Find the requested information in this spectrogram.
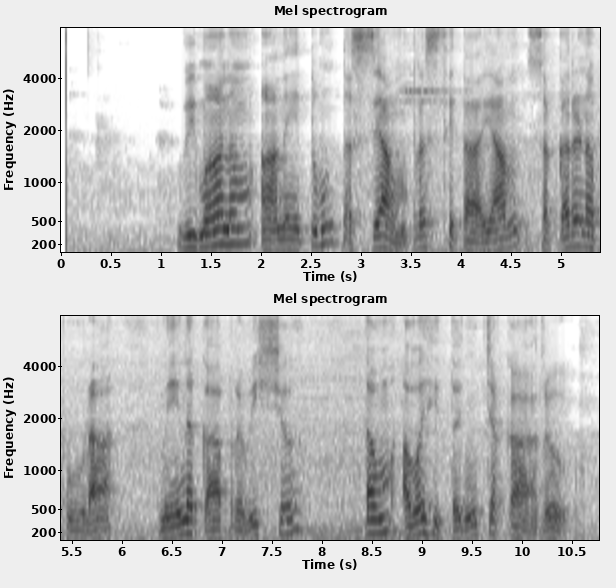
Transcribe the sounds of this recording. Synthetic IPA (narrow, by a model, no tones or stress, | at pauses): ʋimaːnɐmaːneːt̪umt̪ɐsjaːmpɾɐst̪ʰit̪aːjaːmsɐkɐɾɐɳɐpuːɾaː | meːnɐkaːpɾɐʋiʃjɐ | t̪ɐmɐ̰ʋɐɦit̪ɐɲt͡ʃɐkaːɾɨ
